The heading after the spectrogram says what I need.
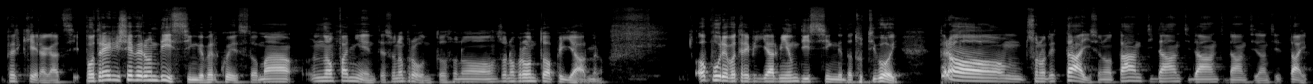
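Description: A young man hosts a solo podcast, speaking through a face mask into a close microphone. His voice sits at an average pitch in a very dry space. He rambles casually and jokingly, often correcting himself mid-thought. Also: expressive, normal speed, no room sound. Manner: rambling, self-correcting, uses swear words. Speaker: podcast host. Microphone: close podcast microphone, dry sound.

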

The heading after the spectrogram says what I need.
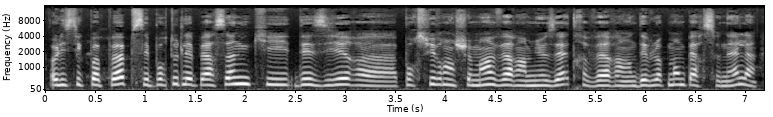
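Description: Bright-voiced woman host. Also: fairly high pitch, fairly even intonation, normal speed, hardly any pauses. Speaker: interviewer host. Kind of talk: touring interview introduction.

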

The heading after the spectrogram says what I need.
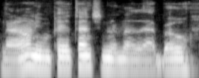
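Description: A man's voice: medium pitch, fairly even intonation, fast talker, darkish tone, clear, resonant tone, no echo. A young man co-hosting a casual podcast, talking in a laid-back, slangy way. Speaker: podcast co-host. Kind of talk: casual chat.

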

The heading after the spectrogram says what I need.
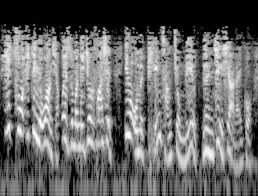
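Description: A Buddhist monastic gives a dharma talk with a very lively, swooping voice. The teacher chuckles often, repeats phrases for emphasis and tells stories with animation. A faint hiss of noise sits under the recording. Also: medium pitch, quick pace, low-quality recording. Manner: animated storytelling with frequent chuckles and repetition.

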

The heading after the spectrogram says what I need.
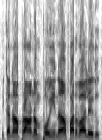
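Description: Man doing a sly pleading crow minister, smooth clear voice, storytelling fable. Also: a little high, flat delivery, normal speed, lightly acted. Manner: pleading, self-pitying. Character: cunning male crow minister pleading with owls.

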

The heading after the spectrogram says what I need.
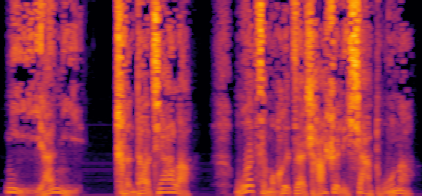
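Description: Scheming shrill wife in an audio story, voiced by a man, bossy and sharp-tongued, pitched way up over a husky, gravelly base. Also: huge pitch swings, moderate pace, no room sound, studio quality, heavily acted.

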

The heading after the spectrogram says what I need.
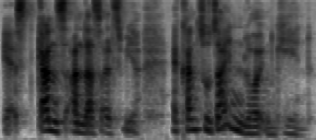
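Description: Anton: Frau spricht ein hochnäsiger Fischbruder. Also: female voice, lowish voice, expressive, brisk, slightly rough. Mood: snooty. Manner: annoyed, condescending. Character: snooty older brother fish, dismissive.

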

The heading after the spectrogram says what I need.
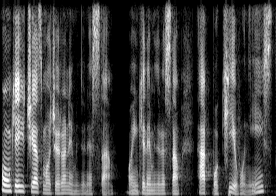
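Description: A woman's voice: very deep voice, lively intonation, gravelly, a little mellow. A woman reading a dramatic story aloud in first person, narrating expressively.

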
